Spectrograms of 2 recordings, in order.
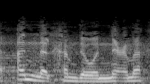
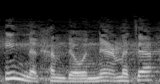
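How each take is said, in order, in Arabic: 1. تبدأ الكلمة الأولى بحركة 'a'. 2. تبدأ الكلمة الأولى بحركة 'i'. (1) "لو فتح الهمزة وقال أن الحمد والنعمة" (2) "ضبطها بكسر الهمزة أولى بالتقديم"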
